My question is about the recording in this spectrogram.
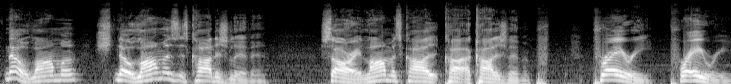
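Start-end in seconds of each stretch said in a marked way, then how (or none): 5.9-7.3 "prairie" said PRAY-ree; carefully corrected "prairie", PRAY-ree; corrected pronunciation. Real, not acted. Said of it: "There we go, prairie".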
